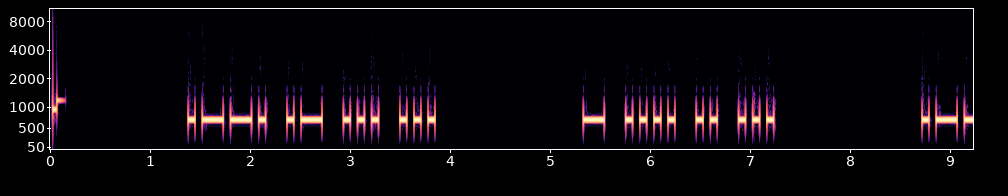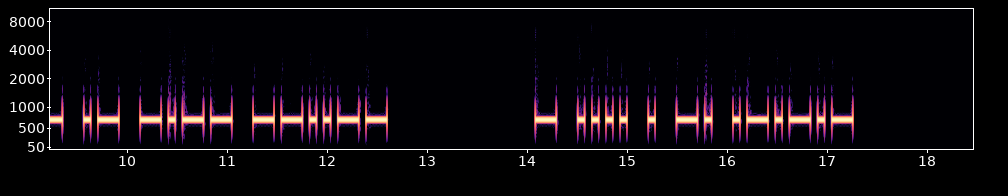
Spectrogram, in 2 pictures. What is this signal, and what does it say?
Morse code, heard as a keyed tone, about 17 wpm, 700 Hz. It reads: PASS THIS WAY, THEN.
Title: 3x Word-Spacing - Sentences from Top 400 Words - 17wpm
